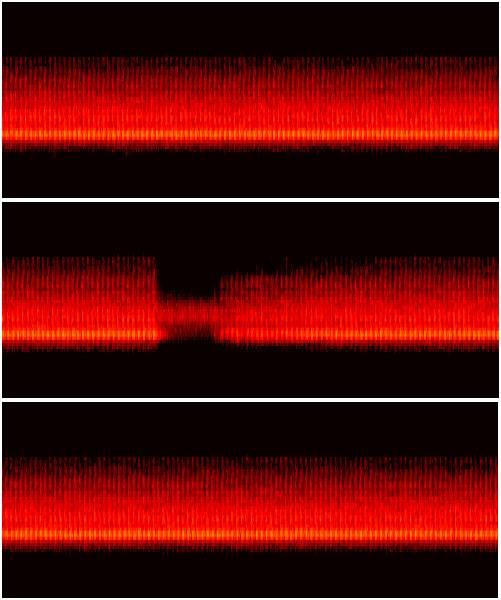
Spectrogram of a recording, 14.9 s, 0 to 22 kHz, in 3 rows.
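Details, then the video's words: Unbroken shrill trilling of grasshoppers, evenly pulsed near four times per second with no music, interrupted by one short quiet gap midway before the high chorus resumes at full strength. "3 Hours of Grass Hopper Sounds"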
